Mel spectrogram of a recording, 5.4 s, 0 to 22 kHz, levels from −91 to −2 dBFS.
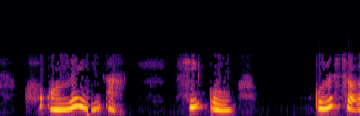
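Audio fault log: throughout Bluetooth CVSD headset codec: the link is coding the speech one bit per sample, with each bit only saying whether the level steps up or down and the step size adapting as it goes, which fits a 64 kbps CVSD stream. Nothing above 4 kHz gets through, so the speech sounds narrow and boxed. Fast, loud high-frequency movement outruns the step and distorts, s sounds come out scratchy, and a granular hiss sits under the speech the whole way.
1.32–1.39 s and 5.10–5.14 s Bluetooth headset packet repeated: voice packets between headset and phone went missing, and the decoder replayed the previous packet's bits instead of going silent. The first event loses 52.5 ms, heard as a steady buzz near 267 Hz from the copy recurring every 3.75 ms, which points to about 14 lost packets. The second loses 33.8 ms scattered over 45 ms, with the longest run around 15 ms, so it is briefer broken buzzing and ticks.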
